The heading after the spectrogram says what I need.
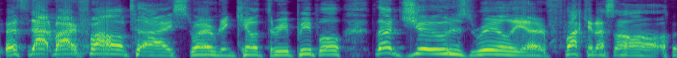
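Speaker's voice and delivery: hammed-up indignant shouting; loud, high-pitched blame-everyone tirade; mock drunken rant. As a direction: shout excuses like a ranting drunk. Acting out Mel Gibson's drunk rant.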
